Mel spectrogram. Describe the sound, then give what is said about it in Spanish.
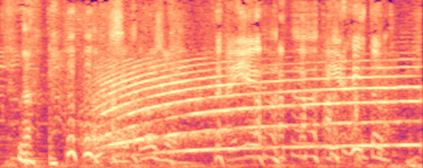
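A fire truck siren, turned up during a live radio broadcast from the truck as it sets off along Avenida Florida Blanca toward the stadium, winds up into a loud, rising wail that holds steady, with people talking over it. “Pero súbame la, la sirena que estamos alegrando.”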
